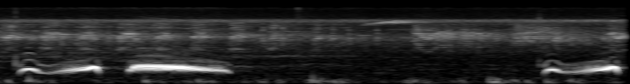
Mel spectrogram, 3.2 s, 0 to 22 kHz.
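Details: Spotted dove 'kuk 1' lure call for drawing in and training other doves: a hooked rising note, a long soft falling coo, a quiet gap with faint low thumps, then another rising note starts.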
